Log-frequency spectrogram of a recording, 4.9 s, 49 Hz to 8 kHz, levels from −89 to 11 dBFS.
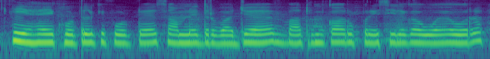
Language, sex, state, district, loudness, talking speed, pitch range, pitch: Hindi, female, Uttar Pradesh, Lalitpur, -16 LUFS, 210 wpm, 200-210 Hz, 205 Hz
